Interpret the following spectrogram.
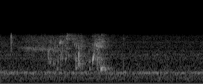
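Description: Soft, faint handling sounds of hands on a wet clay piece, a few light rubs about half a second in, over a steady background hiss and a faint hum.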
